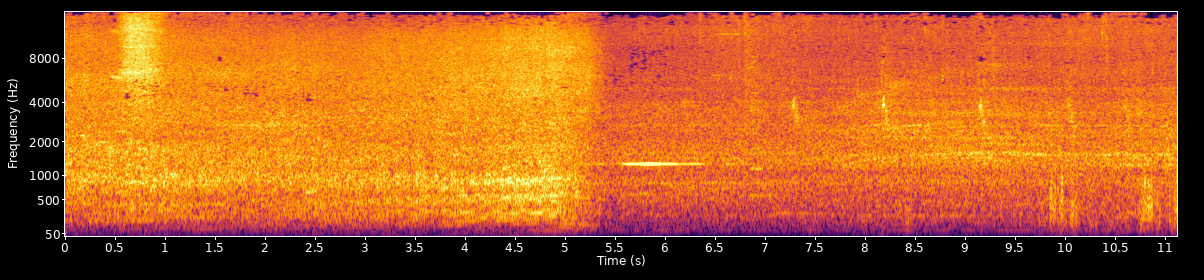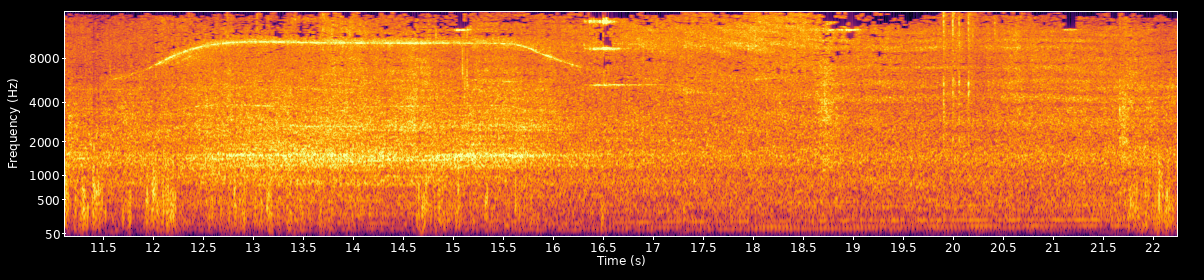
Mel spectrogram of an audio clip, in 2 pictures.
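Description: City traffic and streetcars: an older streetcar running past close by, loud for about the first five seconds. Then the sound drops to steadier, quieter traffic as a low-floor Flexity streetcar approaches on its tracks, with a few knocks and a high whine that rises, holds for a few seconds and falls away.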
